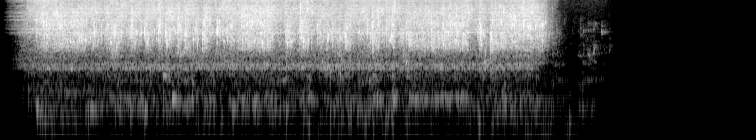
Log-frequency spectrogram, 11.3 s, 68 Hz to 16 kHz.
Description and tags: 12 - Hand washing
Washing of hands.
bath, bathroom, cz, panska, shower, sink, soap, water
